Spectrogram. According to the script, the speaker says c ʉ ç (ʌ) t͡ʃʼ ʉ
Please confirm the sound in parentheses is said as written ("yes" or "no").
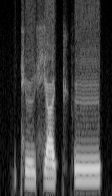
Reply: no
